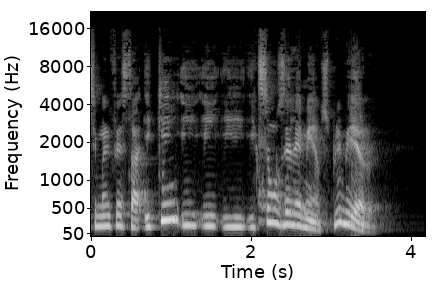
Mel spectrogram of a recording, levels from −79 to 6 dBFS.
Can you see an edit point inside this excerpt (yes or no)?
yes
